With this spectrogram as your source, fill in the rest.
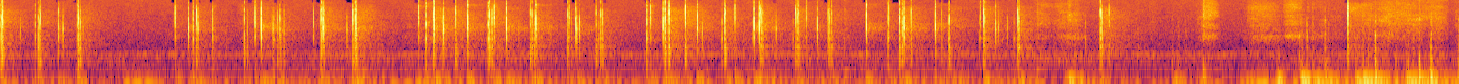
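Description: Long acrylic nails scratch and tap across the lid of a large, hollow, printed cardboard board game box. A steady run of quick, dry clicks and bright scratchy rasps fills the clip, each tap dying away almost instantly with little low-end weight.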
